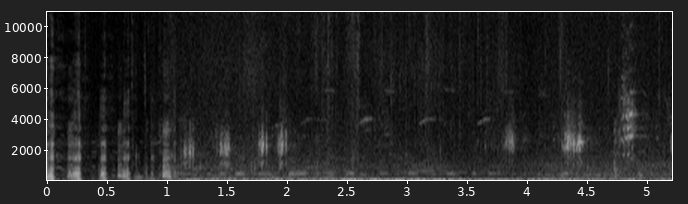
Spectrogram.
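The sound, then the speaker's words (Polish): A great reed warbler sings from the reeds: harsh, croaking, frog-like chatter in quick bursts, opening with loud rasping notes and then repeated grating phrases over a low outdoor hum. “Więc trzciniak tutaj zaznaczył swoją obecność nie tylko śpiewem”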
